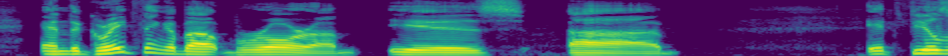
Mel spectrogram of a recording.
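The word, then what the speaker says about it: Brora: You added a syllable. I think it's just, you said it right the first time. Barora, not Barora, but Barora.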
